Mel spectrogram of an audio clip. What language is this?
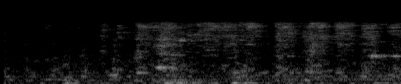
Chinese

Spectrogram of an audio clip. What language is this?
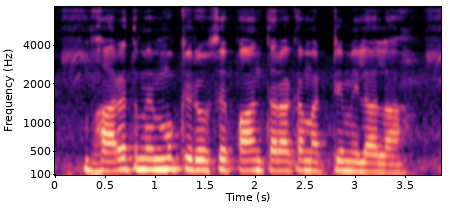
Bhojpuri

